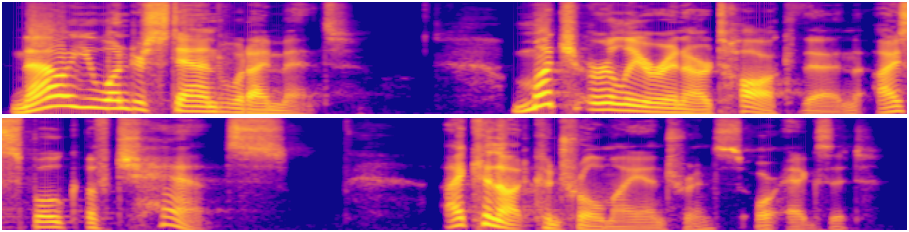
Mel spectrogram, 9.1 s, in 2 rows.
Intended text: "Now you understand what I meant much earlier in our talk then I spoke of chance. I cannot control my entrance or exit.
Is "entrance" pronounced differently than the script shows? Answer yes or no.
no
